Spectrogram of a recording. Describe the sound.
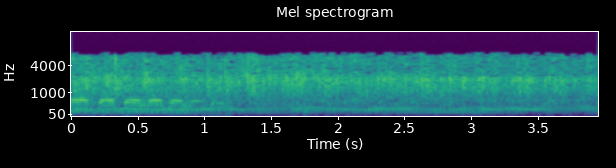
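An audience claps together to the Lord as a clap of faith, in a steady, dense wash of applause lasting the whole clip, with a few voices and a sung tone audible near the start.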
